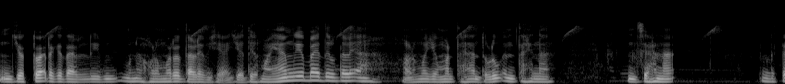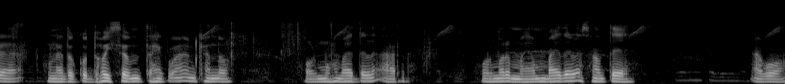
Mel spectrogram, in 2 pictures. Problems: constant background noise, background conversations at intervals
